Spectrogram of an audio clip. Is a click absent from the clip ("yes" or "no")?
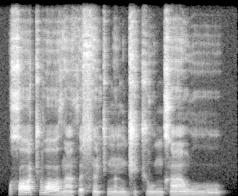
yes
